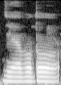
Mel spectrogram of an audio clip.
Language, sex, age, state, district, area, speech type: Santali, female, 45-60, West Bengal, Purulia, rural, spontaneous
